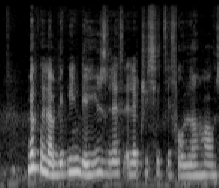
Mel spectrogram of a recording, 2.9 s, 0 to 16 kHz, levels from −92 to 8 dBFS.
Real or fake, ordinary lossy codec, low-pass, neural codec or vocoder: fake; none; 14.4 kHz; codec, 44.1 kHz, 3.4 kbps, Pupu-Codec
